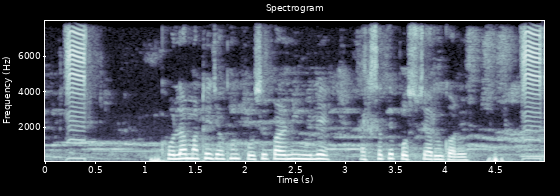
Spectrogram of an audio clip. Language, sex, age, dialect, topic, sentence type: Bengali, female, 31-35, Standard Colloquial, agriculture, statement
